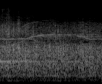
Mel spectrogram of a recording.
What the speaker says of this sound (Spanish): Un aplauso para Welfren y Sandra.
